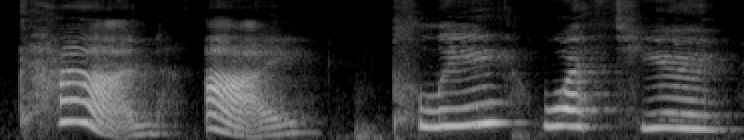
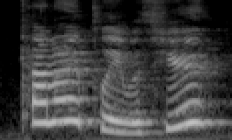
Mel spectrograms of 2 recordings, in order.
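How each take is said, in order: First: It is said at normal speed. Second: It is said quickly.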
